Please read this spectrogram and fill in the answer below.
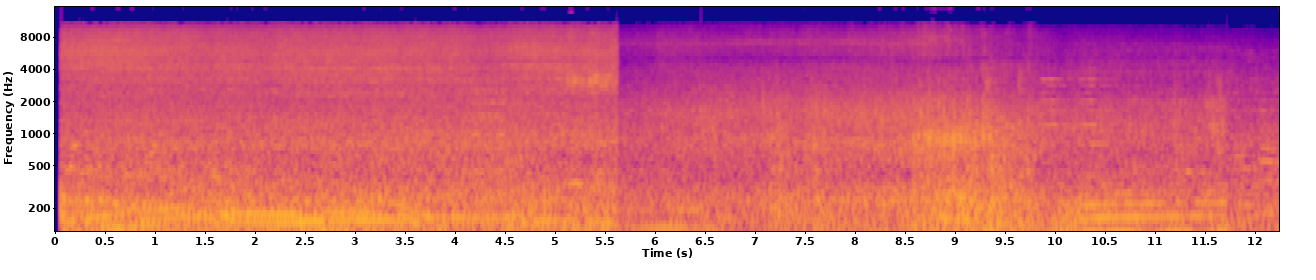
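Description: City street traffic noise, louder in the first half and dropping abruptly a little over halfway through.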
